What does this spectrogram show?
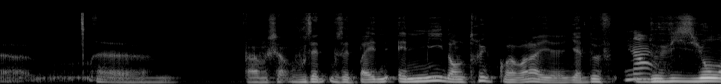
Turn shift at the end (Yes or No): No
